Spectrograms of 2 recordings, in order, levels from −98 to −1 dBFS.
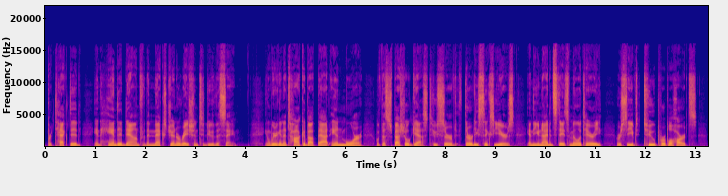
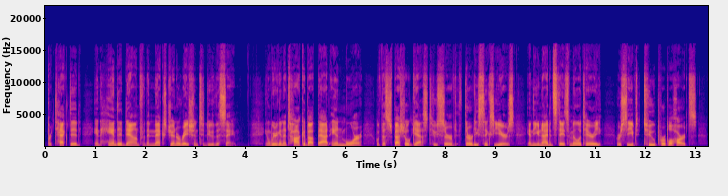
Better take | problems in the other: first | thin; somewhat; fading below 450 Hz

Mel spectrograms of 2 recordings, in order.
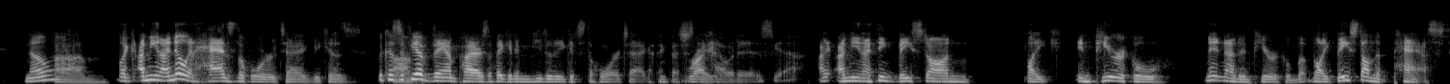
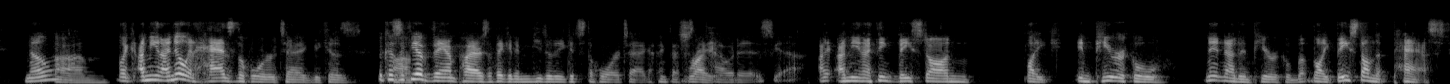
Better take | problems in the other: first | garbled, watery; badly; nothing above 7.5 kHz; slightly in the first

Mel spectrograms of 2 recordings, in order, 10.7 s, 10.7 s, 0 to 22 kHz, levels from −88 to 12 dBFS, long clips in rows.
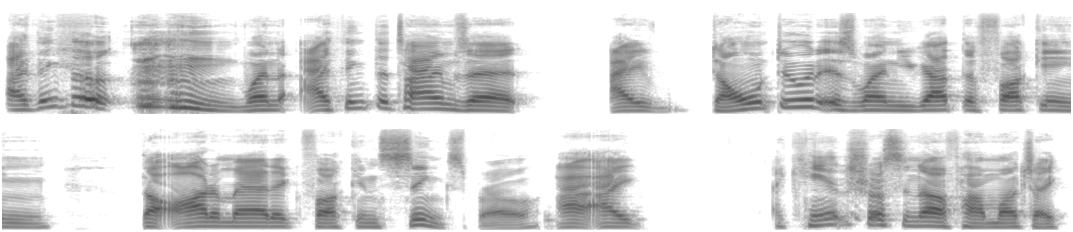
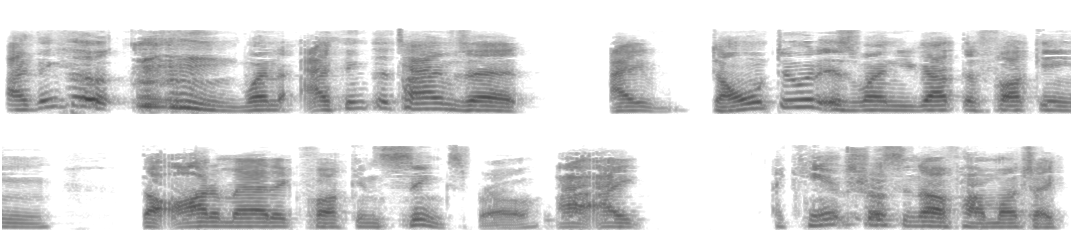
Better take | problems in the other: first | garbled, watery; badly; nothing above 7.5 kHz

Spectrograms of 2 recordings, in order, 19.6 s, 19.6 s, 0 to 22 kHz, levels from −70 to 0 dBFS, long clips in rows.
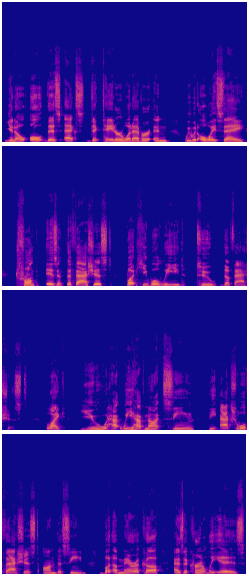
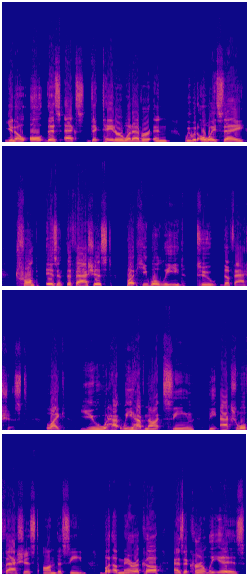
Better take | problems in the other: first | distortion; slight; 4% of the sound clipped

